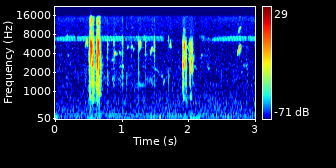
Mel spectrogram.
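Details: Young pipit being fed a worm gives two sharp raspy notes, then faint high squeaks, and another harsher pair about one and a half seconds later.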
